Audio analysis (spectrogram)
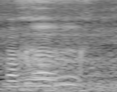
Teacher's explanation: R, it's not really a tongue noise. With the German R, you put the back of your tongue up and you use more air.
